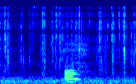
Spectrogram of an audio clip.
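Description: Small clear plastic packaging bag crinkling in scattered short crackles as hands work to open it. A brief vocal sound comes about a second in.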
